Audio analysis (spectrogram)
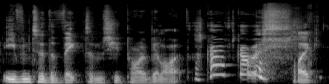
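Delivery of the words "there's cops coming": very high, squeaky warning; mock warning cry. Imagining her alerting even the victims, mock warning cry. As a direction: squeal it high at normal volume.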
